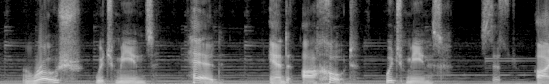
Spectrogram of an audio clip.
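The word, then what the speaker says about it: אחות: The olive is silent and the kamat is pronounced a. The is the kam is o. And remember the vav here is just part of the vowel. And finally the tav is t. Altogether this is pronounced aot.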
